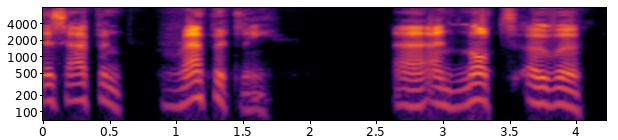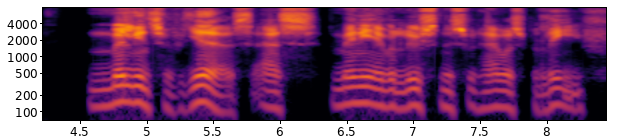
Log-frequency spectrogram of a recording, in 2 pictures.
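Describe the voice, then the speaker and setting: A man with an Afrikaans South African accent speaks fairly slowly at a medium pitch with ordinary variation, big swings in loudness and long, frequent pauses. The very clean recording has a silent background and a dry, close sound with no echo. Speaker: travel vlogger. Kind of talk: travel vlog narration.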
